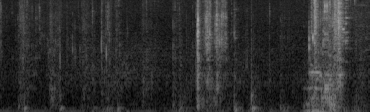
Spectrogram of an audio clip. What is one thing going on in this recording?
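Footsteps thud on a hollow metal floor.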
